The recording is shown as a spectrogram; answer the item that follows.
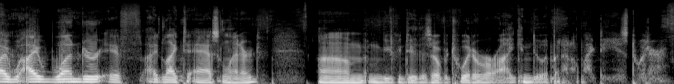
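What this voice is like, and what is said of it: Usual voice. Nothing is said of it.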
